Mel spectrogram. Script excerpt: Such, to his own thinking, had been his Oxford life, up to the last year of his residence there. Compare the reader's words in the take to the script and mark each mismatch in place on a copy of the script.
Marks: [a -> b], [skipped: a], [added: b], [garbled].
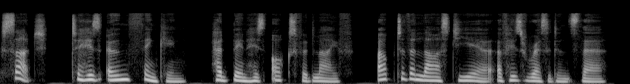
Such, to his own thinking, had been his Oxford life, up to the last year of his residence there.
